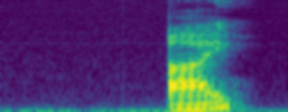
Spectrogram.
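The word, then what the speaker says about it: hay: and that was I the H is silent so we're just pronouncing from here sounds like the English I now this little word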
